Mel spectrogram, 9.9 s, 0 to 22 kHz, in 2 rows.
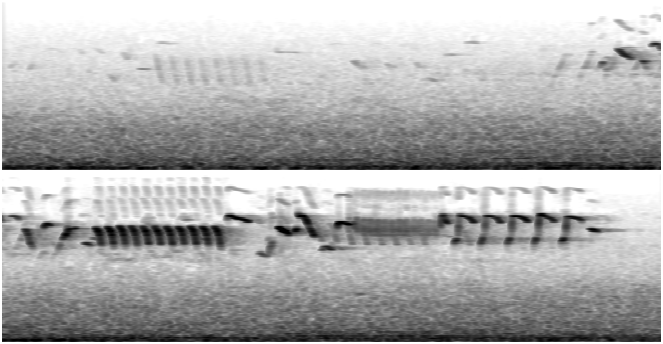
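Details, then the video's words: Wren song recorded in London on 4 November 2019: after several quiet seconds of low background noise, a burst of high rapid trills and sharp whistled notes rings out in the second half. "КРАПИВНИК ГРОМКАЯ ПЕСНЯ גדרון Winter Wren"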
